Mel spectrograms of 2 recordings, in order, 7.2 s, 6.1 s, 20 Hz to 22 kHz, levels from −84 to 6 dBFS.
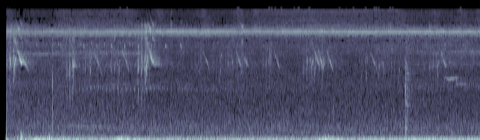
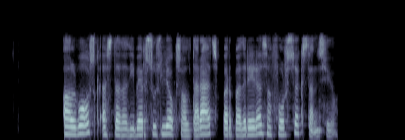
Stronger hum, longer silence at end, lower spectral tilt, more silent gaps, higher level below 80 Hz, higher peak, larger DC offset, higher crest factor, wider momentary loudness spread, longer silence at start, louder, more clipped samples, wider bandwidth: neither; second, 0 s vs 1 s; second, -1.5 dB/octave vs -3 dB/octave; second, none vs 3.31-3.35 s; first, -20 dBFS vs -70 dBFS; first, 0 dBFS vs -6 dBFS; neither; about the same, 18 dB vs 18 dB; second, 3 LU vs 7 LU; second, 0.1 s vs 0.95 s; first, -19 LUFS vs -22 LUFS; neither; first, 17 kHz vs 8.2 kHz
